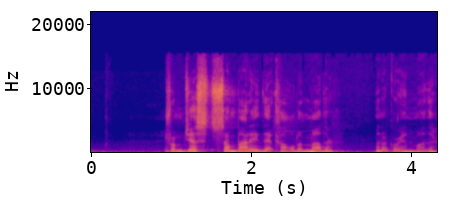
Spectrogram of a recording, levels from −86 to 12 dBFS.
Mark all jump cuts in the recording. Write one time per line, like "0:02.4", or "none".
0:00.9
0:02.3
